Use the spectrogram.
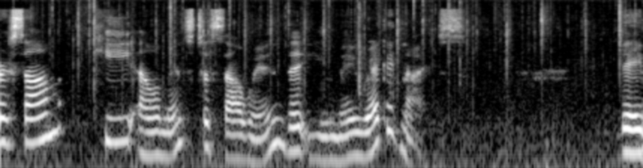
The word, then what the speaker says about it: Samhain: the time where sawin was at its height sawin spelled s a m h a i n is a Gaelic word and it is pronounced sawin or sa and it's a pagan religious Festival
